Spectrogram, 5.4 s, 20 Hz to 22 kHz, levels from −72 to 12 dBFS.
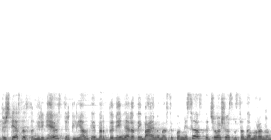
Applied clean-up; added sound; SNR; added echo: neural separator model SepFormer DNS4.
